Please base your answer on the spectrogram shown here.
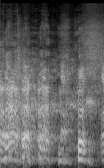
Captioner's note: laughing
